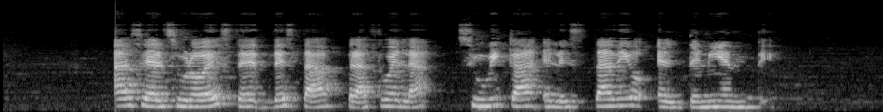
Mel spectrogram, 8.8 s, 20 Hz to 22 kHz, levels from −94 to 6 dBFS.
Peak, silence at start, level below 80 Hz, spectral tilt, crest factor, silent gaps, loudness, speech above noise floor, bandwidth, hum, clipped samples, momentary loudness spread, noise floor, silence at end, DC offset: 0 dBFS; 1.15 s; -66 dBFS; -3 dB/octave; 20 dB; none; -17 LUFS; 47 dB; 9.4 kHz; none; under 0.1%; 9 LU; -65 dBFS; 1.1 s; under 0.1%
